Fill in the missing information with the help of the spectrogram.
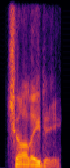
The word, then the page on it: charlady: British English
